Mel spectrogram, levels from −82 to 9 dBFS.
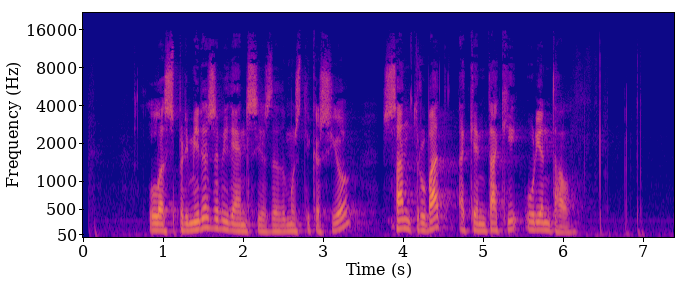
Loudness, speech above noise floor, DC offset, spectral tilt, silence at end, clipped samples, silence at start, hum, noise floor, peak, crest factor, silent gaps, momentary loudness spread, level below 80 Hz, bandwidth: -25 LUFS; 32 dB; under 0.1%; -4.5 dB/octave; 0.4 s; under 0.1%; 0.85 s; none; -57 dBFS; -6 dBFS; 20 dB; none; 15 LU; -58 dBFS; 16 kHz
